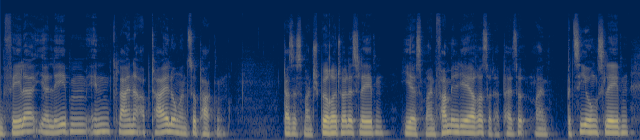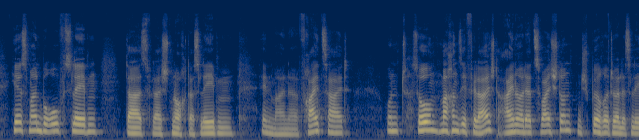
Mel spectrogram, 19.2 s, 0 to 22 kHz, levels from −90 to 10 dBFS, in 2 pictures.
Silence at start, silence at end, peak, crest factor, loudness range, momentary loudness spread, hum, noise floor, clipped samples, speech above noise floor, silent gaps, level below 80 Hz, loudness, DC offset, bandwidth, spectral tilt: 0 s; 0 s; -8 dBFS; 18 dB; 4 LU; 13 LU; none; -64 dBFS; under 0.1%; 38 dB; none; -70 dBFS; -27 LUFS; under 0.1%; 15 kHz; -7 dB/octave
